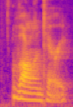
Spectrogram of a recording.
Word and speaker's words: voluntary: So I'd write that as va, lun, ter, E. Voluntary.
